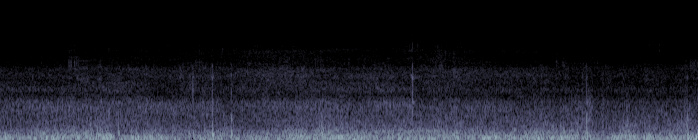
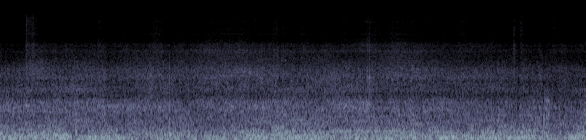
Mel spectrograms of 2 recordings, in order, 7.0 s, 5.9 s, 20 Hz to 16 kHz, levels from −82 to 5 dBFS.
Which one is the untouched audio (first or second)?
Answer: first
